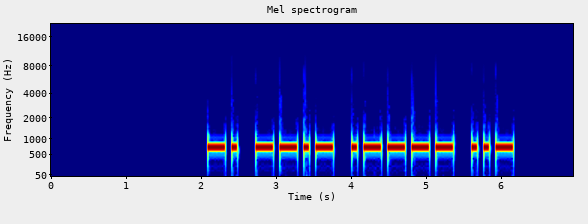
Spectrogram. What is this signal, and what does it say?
Morse code, heard as a keyed tone, about 15 wpm, 700 Hz. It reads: NQ1U
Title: USA Call Signs - 4 Characters - Repeated 2x - 15wpm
